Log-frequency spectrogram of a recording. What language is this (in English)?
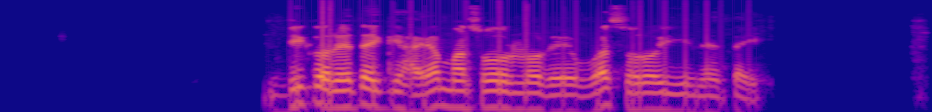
Khowar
